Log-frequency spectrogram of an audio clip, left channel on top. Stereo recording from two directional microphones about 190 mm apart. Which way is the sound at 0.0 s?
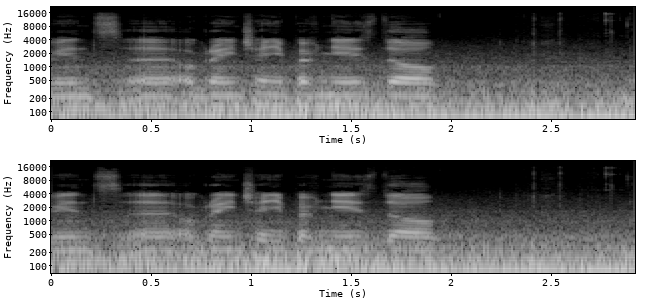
25° left (ahead or behind).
